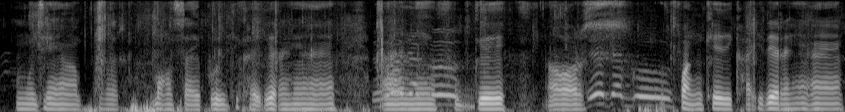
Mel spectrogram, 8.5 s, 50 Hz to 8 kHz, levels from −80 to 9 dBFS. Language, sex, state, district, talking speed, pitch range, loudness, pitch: Chhattisgarhi, male, Chhattisgarh, Korba, 130 wpm, 130-140 Hz, -22 LUFS, 135 Hz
